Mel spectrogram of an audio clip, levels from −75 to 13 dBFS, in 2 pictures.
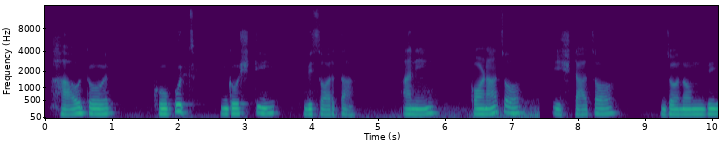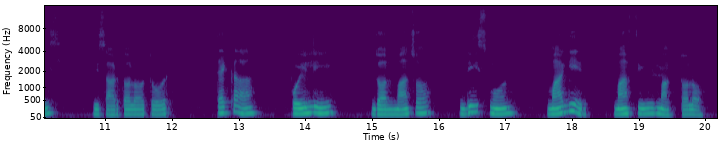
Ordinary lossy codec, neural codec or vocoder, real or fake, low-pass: MP3, 96 kbps; autoencoder, 48 kHz, 128 numbers a frame, DAC-VAE, trained on Japanese speech; fake; 14.4 kHz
